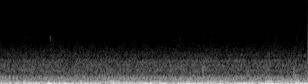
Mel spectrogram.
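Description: A 365 hp BMW M2 with a manual gearbox rumbles as it is shifted into fourth gear, a low steady engine drone heard from inside the cabin with no talking.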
